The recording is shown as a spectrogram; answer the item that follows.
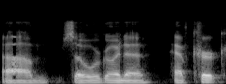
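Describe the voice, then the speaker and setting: A man is talking here. His voice sits very deep and low. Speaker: software trainer. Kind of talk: webinar demo.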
